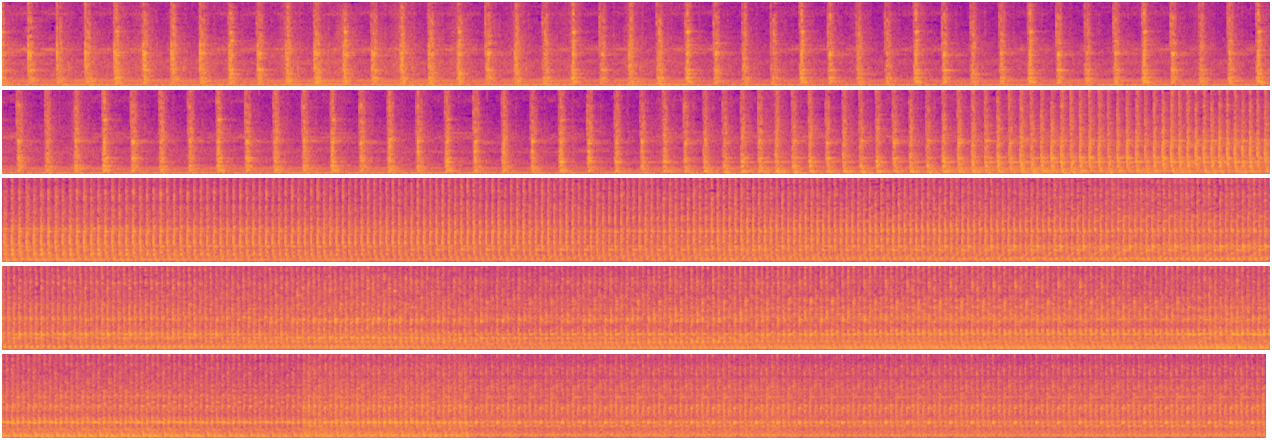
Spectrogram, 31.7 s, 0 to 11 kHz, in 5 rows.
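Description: Delphi DP200 rotary diesel injection pump running on a Hartridge 700 test bench, with a rapid, even ticking for about the first ten seconds. Then the speed rises and the ticks merge into a steady, higher-pitched running noise.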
